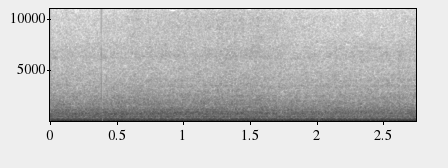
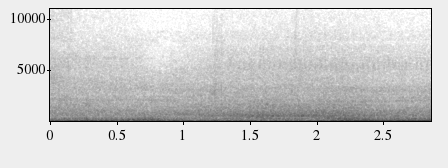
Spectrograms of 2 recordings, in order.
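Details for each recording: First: 1990 Fleetwood Bounder Class A motorhome, big-block Chevrolet, warmed up: a heavy, steady low exhaust drone and loud rumble under load with no clean note, from an exhaust leak. The exhaust manifold donut gaskets look completely blown out. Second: 1990 Fleetwood Bounder Class A motorhome, big-block Chevrolet V8, after donut gasket repair with new springs, nuts and gaskets: deep, even rumble holding steady with no ticking or puffing leaks, some wind on the mic; exhaust now quiet, normal running.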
